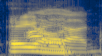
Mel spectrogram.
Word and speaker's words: Aeon: Eon Drive. – Did I say it right? – Eon? – Yes, Aeon. I would say Aeon.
